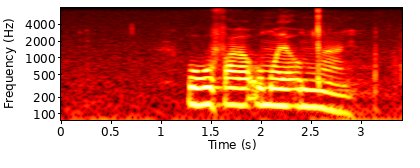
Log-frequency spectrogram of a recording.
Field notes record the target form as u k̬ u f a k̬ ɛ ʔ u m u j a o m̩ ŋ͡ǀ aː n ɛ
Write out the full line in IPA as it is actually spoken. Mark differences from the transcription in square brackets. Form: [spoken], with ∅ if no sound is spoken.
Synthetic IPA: u k̬ u f a k̬ [a] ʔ u m [ɔ] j a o m̩ ŋ͡ǀ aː n ɛ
